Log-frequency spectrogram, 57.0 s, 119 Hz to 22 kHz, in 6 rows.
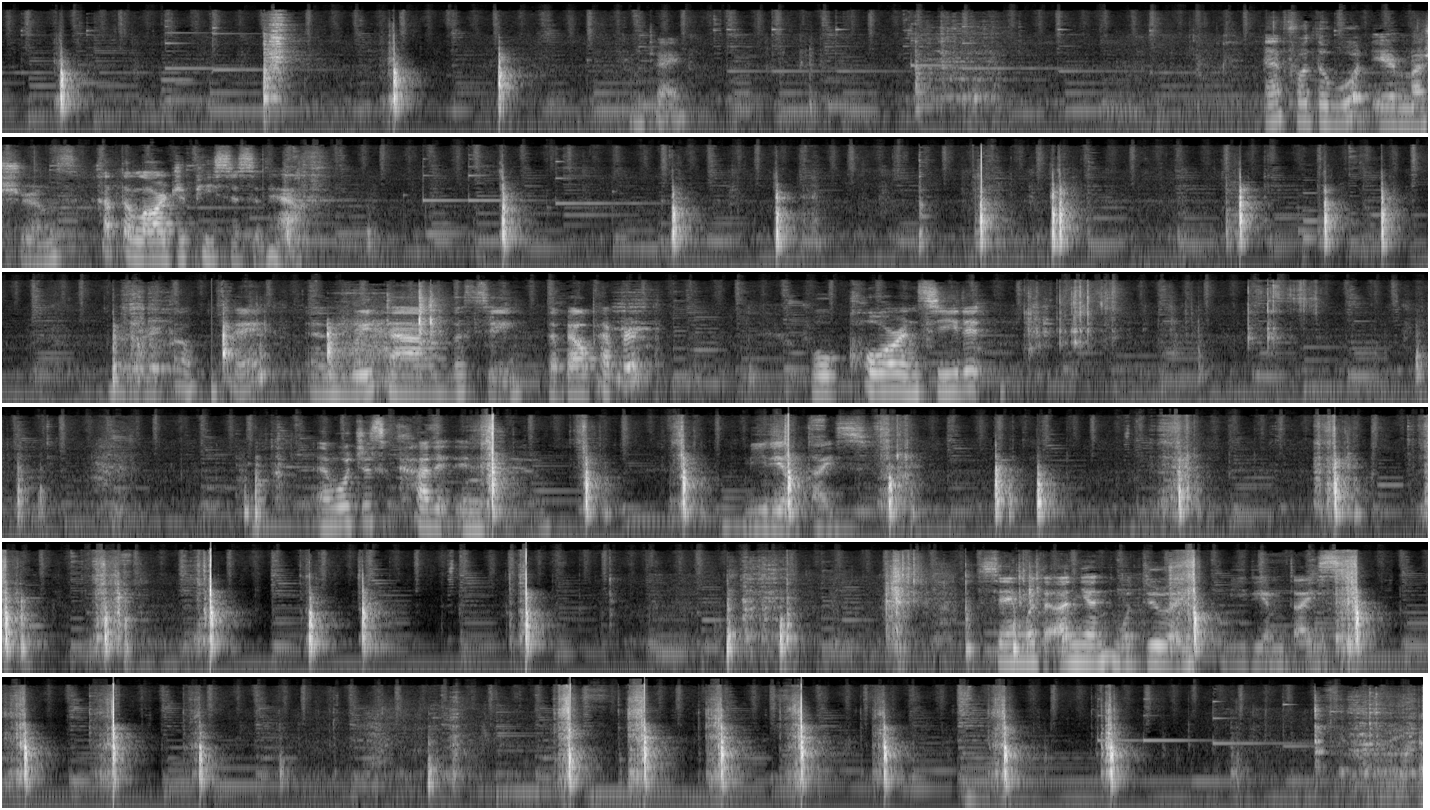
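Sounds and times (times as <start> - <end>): knife chopping on cutting board: 1.8 - 2.0, 16.0 - 16.8, 19.8 - 21.5, 31.7 - 35.6, 36.2 - 36.6, 37.3 - 40.6, 41.4 - 41.7, 42.9 - 44.2, 45.8 - 46.1, 46.9 - 49.0, 50.4 - 55.2
knife tapping cutting board: 16.0 - 16.8.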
